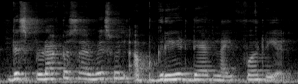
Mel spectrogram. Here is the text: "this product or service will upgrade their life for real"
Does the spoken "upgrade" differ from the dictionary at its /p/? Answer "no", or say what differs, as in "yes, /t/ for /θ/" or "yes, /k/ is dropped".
no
